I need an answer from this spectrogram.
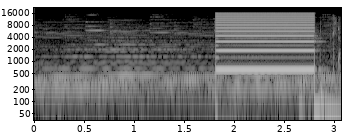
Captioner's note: buzzer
